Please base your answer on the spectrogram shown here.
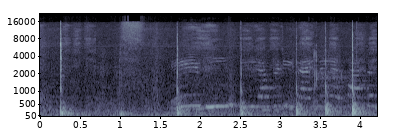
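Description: Chalk or marker strokes on a board in a classroom chemistry lesson: sharp taps and short scratchy strokes, with one squeaky drag among them, close and clear against a faint room hum.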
